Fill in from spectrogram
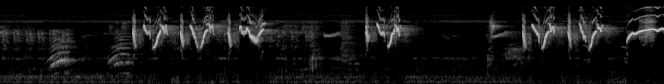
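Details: Oriental magpie-robin singing in the morning, soft rising notes at first, then loud groups of sharp high dipping whistles in quick clusters, closing on an upward-swept whistle.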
